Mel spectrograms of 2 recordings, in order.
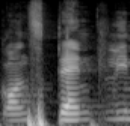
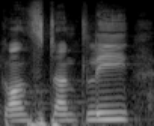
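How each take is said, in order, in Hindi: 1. दूसरा अक्षर 'tent' जैसा सुनाई देता है। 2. दूसरा अक्षर 'tunt' जैसा सुनाई देता है। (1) "इसको हम कॉन्स्टेंटली नहीं पढ़ेंगे, टेंटली नहीं है" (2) "टंटली is what you would say"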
